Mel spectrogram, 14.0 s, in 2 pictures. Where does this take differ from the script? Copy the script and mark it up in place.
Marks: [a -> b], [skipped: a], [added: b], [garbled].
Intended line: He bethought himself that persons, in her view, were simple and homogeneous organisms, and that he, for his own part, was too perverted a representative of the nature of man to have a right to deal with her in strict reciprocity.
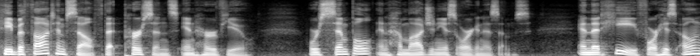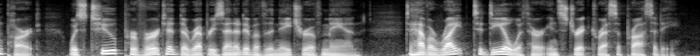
He bethought himself that persons, in her view, were simple and homogeneous organisms, and that he, for his own part, was too perverted [a -> the] representative of the nature of man to have a right to deal with her in strict reciprocity.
